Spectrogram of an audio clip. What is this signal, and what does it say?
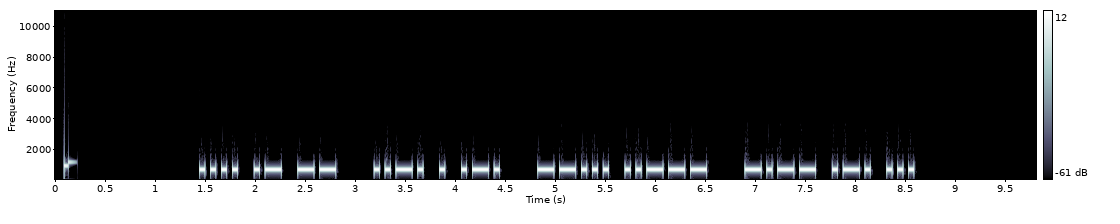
Morse code, heard as a keyed tone, about 22 wpm, 700 Hz. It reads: HAM FER 72 YRS
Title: K1USN SST QSO Practice 22wpm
